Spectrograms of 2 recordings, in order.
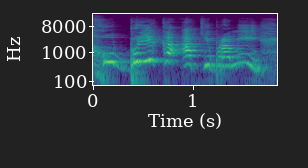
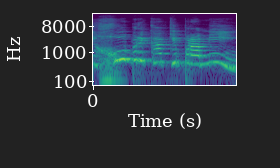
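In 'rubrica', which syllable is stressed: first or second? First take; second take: second; first. First: The stress is on the second syllable. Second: The stress is on the first syllable. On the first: The speaker calls it right. "Fala rubrica aqui pra mim" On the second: The speaker calls it wrong. "Não fala, né?"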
